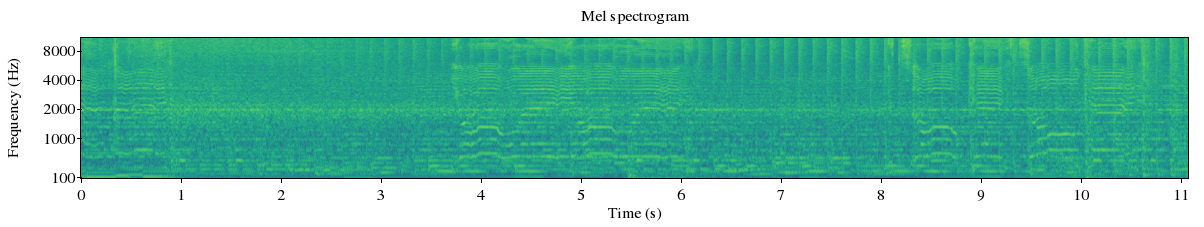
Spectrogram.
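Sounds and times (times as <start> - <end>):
deep bass: 0.0 - 11.0
electronic pop music: 0.0 - 11.0.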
